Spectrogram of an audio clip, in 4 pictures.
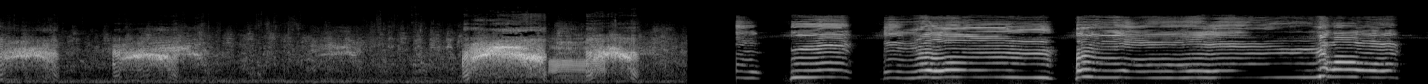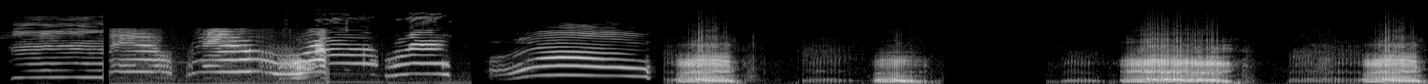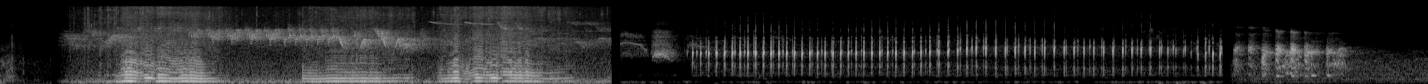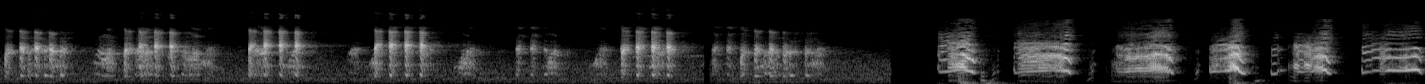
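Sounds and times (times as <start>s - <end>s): insect buzzing: 29.3s - 34.7s.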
